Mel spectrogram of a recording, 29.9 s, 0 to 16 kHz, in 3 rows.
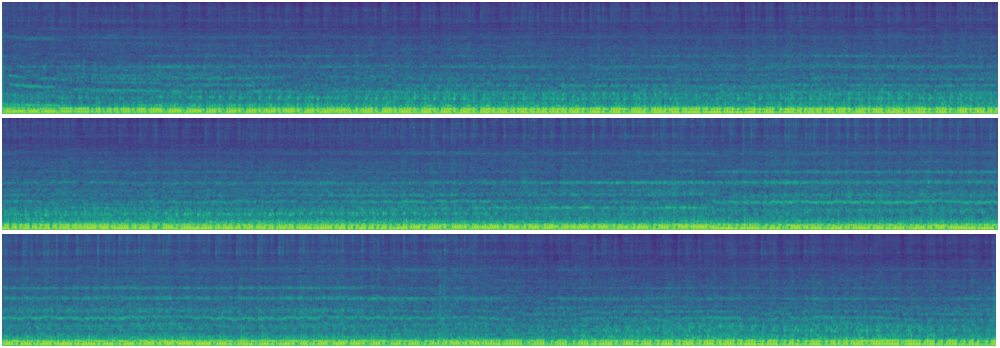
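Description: Twincharged engine of a Toyota MR2 idling steadily, a deep even engine note with faint thin whining tones above it.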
